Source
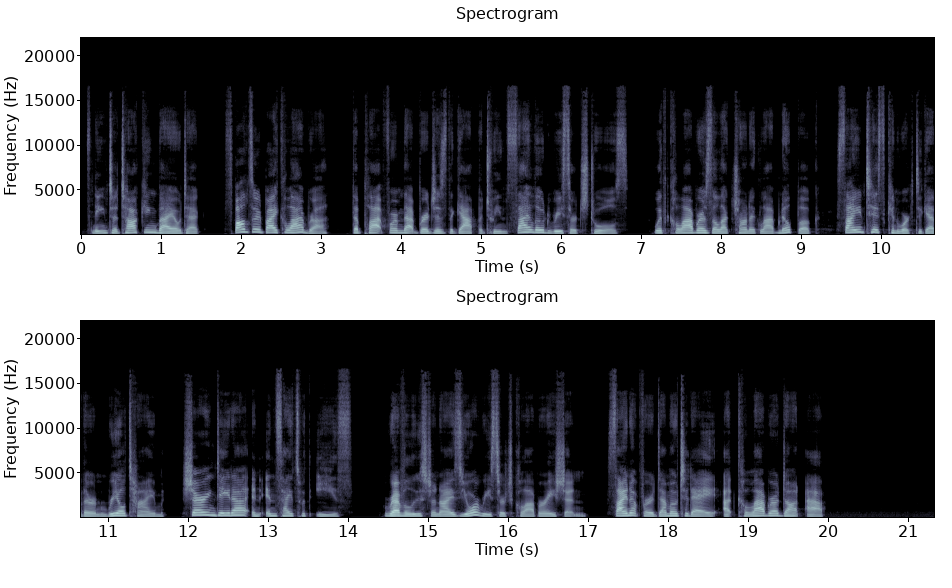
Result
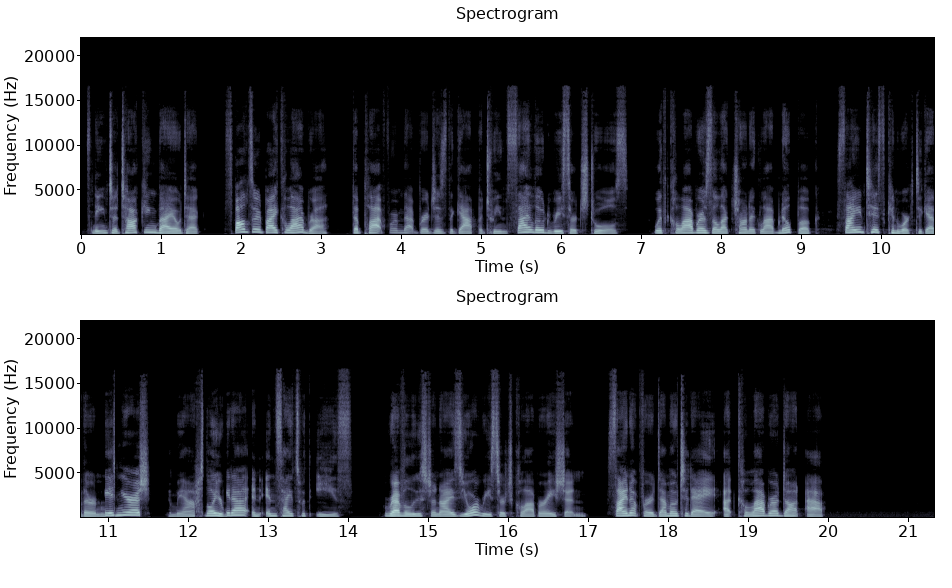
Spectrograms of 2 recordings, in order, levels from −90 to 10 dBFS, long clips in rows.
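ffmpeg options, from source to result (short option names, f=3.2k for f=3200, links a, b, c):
-filter_complex "[0:a]asettb=1/sr,asplit=3[a][b][c];[a]atrim=end=8.894[d];[b]atrim=start=8.89:end=10.23,asetpts=PTS-STARTPTS,afade=t=in:d=0.004:c=qsin,afade=t=out:st=1.336:d=0.004:c=qsin,bass=f=250:g=4,treble=f=4k:g=-5[e];[c]atrim=start=10.226[f];[d][e]acrossfade=d=0.004:c1=hsin:c2=qsin[g];[g][f]acrossfade=d=0.004:c1=qsin:c2=hsin,asplit=4[h][i][j][k];[h]atrim=end=3.79,asetpts=PTS-STARTPTS,afade=t=out:st=3.786:d=0.004:c=hsin:silence=0.141254[l];[i]atrim=start=3.79:end=10.962,asetpts=PTS-STARTPTS,afade=t=in:d=1.83:c=qsin:silence=0.141254[m];[j]atrim=start=10.958:end=12.482,asetpts=PTS-STARTPTS,areverse[n];[k]atrim=start=12.478[o];[l][m]concat=n=2:v=0:a=1[p];[p][n]acrossfade=d=0.004:c1=hsin:c2=hsin[q];[q][o]acrossfade=d=0.004:c1=hsin:c2=hsin"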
